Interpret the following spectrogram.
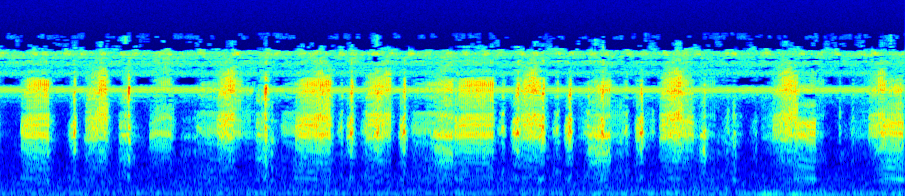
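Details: Several frogs in a wetland chorus by the water. Clustered, grating croaks arrive in irregular bursts, some calls stretched into longer rattles, with brief quiet gaps between groups.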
